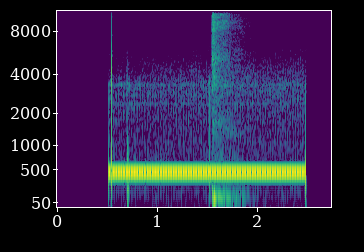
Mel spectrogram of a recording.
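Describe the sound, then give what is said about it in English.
A steady telephone dial tone for a call back, lasting about two seconds, with a few sharp clicks near its start and middle before it cuts off. “You called Perfect Person and I'm here to call you back.”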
